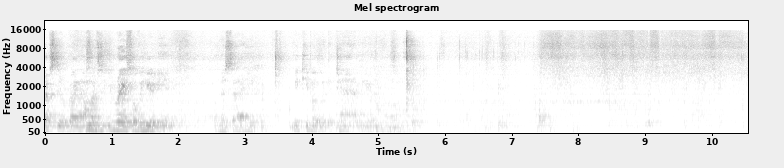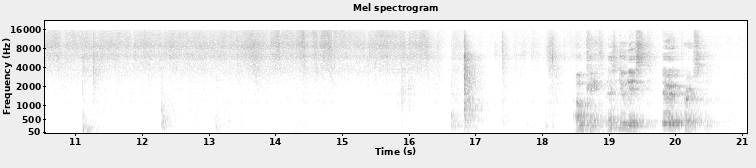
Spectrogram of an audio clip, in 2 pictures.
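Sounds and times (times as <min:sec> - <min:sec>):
eraser swishing on chalkboard: 0:06.8 - 0:16.6.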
